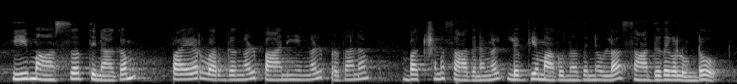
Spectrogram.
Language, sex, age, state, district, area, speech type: Malayalam, female, 30-45, Kerala, Thiruvananthapuram, rural, read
